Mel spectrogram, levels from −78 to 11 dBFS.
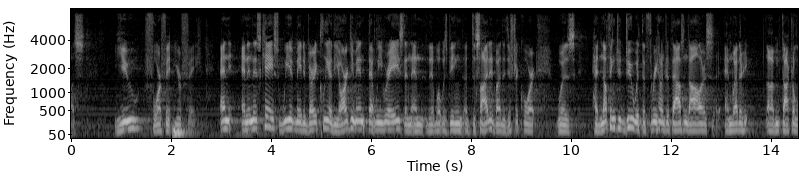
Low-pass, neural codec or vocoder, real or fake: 7.2 kHz; none; real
